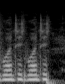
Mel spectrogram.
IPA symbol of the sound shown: ɪd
